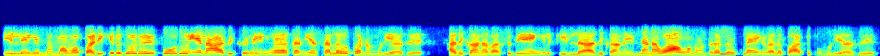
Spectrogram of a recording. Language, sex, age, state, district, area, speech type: Tamil, female, 18-30, Tamil Nadu, Vellore, urban, conversation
